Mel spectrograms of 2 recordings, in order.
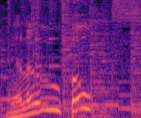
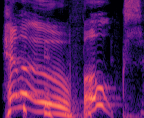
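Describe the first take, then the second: First: It is said with low, tired energy. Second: It is said with lively, high energy.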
